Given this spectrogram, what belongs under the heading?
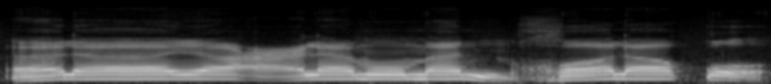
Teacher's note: خا اور قاف کو پر پڑھیں گے، وقفاً یہاں پر قلقلہ بھی کریں گے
